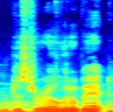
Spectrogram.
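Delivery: ordinary talk, nothing marked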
